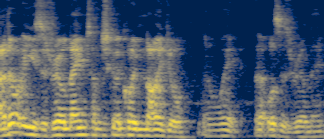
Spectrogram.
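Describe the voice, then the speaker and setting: Someone speaks in a British accent, with audible room echo and noticeable background noise. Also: man. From England, Norwich. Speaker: horror author. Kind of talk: casual vlog storytelling. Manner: chatty, talks a lot.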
